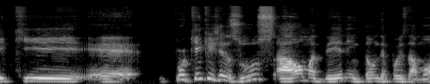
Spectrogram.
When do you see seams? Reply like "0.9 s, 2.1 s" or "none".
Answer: none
